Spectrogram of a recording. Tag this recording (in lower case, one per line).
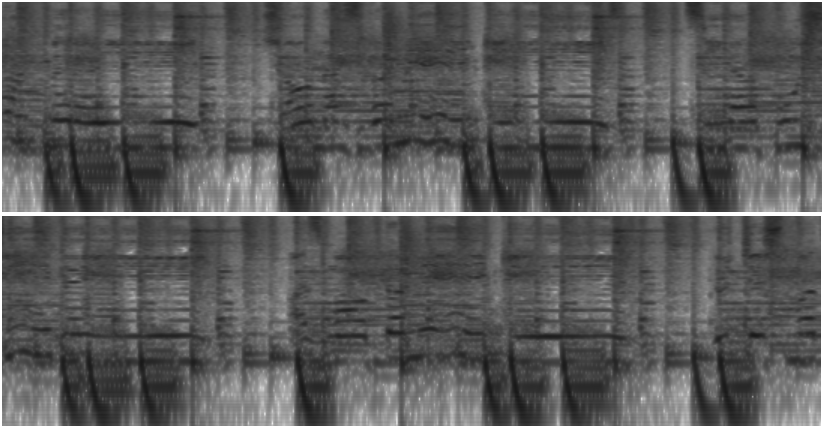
soundtrack music
jazz
music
